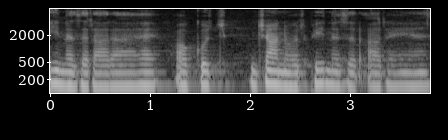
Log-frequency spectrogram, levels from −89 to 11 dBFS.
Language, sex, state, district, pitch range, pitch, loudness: Hindi, female, Maharashtra, Sindhudurg, 145-155 Hz, 150 Hz, -27 LUFS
